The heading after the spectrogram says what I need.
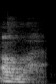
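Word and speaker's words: الله: le lit, alif, lem, lem, ha, qui dit Allah. Voilà. Ceci que, donc on voit bien que le mot lui, qui est en huwa en arabe, cache le mot Allah.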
